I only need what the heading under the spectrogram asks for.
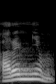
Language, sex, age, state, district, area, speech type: Sanskrit, male, 18-30, Karnataka, Chikkamagaluru, urban, spontaneous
